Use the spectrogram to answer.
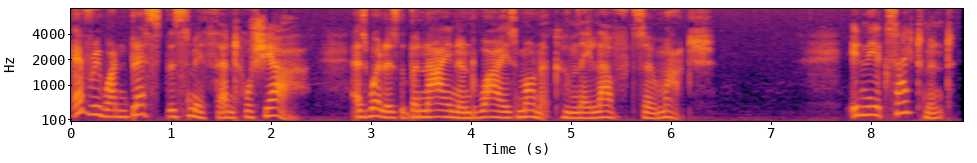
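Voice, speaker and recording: A man's voice: on the high side, mellow, no echo. A man giving a scripted storybook narration as an audiobook reader, close to the microphone.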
